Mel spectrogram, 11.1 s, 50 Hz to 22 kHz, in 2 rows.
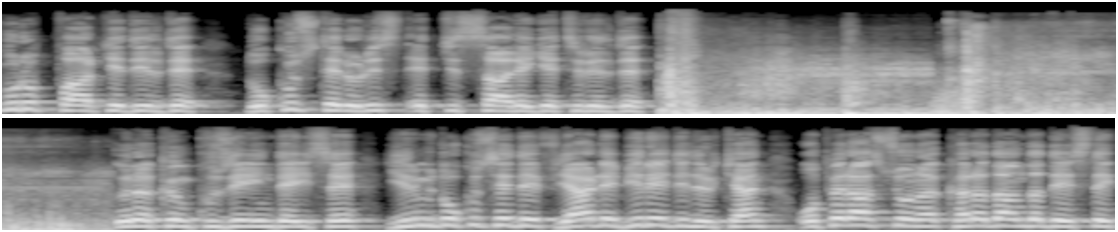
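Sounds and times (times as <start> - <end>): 
speech: 0.0 - 3.6, 6.1 - 11.1
artillery and multiple rocket launcher fire during a military operation in northern Iraq: 3.3 - 6.2.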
